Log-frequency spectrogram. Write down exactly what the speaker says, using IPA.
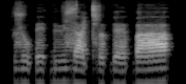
z u ʔ e ɠ y z a cʰ ə ɠ ɛ ɓ a

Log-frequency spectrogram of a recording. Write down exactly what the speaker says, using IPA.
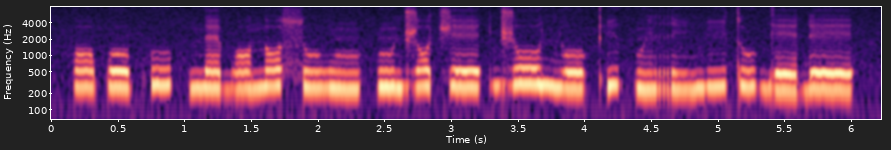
ɔ˨ p oː˨ pʰ u˦ | n ɛ˨ b ɔ˨ n ɔ˦ s u˨ β ũ˨ | ũ˨ d͡ʒ ɔ˦ t͡ʃ eː˦ | d͡ʒ oː˦ ɲ oː˨ kʼ i˦˨ kʷ ĩ˨ r iː˨ ŋ iː˦ t u˦ ɡ eː˨ ɗ eː˦˨

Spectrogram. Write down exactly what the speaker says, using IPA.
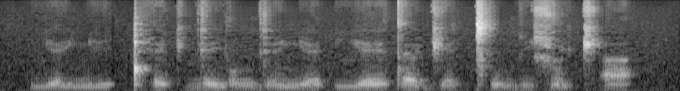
ʎ eː j ɲ iː ǃʰ e t͡ʃ ɡ e j o ŋ ɡ ɪː ɲ e | ʎ eː t ɛ ə̯ d͡ʒ e ǀʰ i m b iː ɕ o j t͡ʃʼ a

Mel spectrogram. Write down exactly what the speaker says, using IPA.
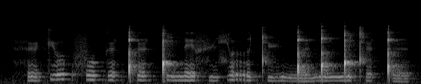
h ʏ kʲ ʊ | f ʊ k ø ǃʰ ø ǃ i n e f y ç ʊ r ʊ cʰ y ŋ͡ǃ ø ŋ͡ǃ ʊ ŋ͡ǃ ɪ cʰ ʏ ǃ ʏ

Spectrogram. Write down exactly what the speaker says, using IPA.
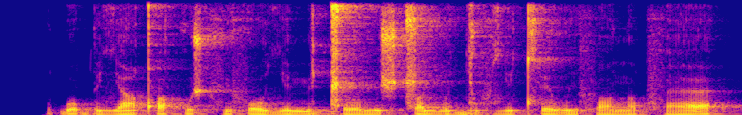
ɓ o b ɾ e ʎ æ qʼ o k u ʃ fʲ o f o ʎ e mʲ ɒ ǁ o m i ʃ ʈ͡ʂ ɒ ʎ o ɟ u f ʎ e cʰ e w i f ɒ n ɒ b f æ

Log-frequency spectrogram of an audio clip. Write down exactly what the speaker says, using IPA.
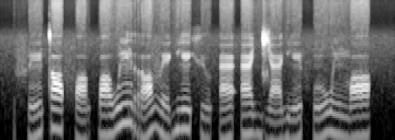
f ẽ˩˥ t ɒ˥ f ɒ˨˩˦ k͡p ɒ˧˥ w ĩ˥ r ɒ˩˥ v e˨˩˦ ɡʲ ẽ˥ xʲ u˨˩˦ ʔ æ˩˥ ʔ æ˧˥ d͡ʑ æ˨˩˦ ɡʲ ẽ˩˥ f ũ˩˥ w ĩ˦˨ m ɒ˥

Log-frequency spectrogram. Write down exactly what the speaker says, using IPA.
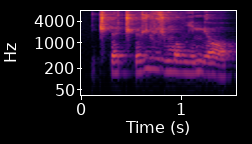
t͡ʃʼ ɘ t͡ʃʼ ʏ ʒ vʲ o ʒ m o β i mʲ ɔ

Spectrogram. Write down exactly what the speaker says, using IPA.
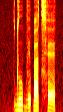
d u b ɪ ɓ a t͡sʰ ɛ

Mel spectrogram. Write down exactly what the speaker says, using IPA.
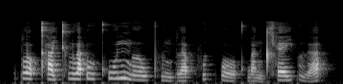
p l ɔ˦˥ ʔ kʰ a˦˥ j kʰ l u˦˥ a̯ ʔ uː˧ kʰ w u˥˩ n ŋ ɤː˧ w pʰ ɯ˨˩ ŋ p l a˨˩ p̚ f ɯ˥˩ k̚ p oː˨˩ kʰ w a˩˦ n t͡ɕʰ ɛː˦˥ j p ɯ˩˦ a̯

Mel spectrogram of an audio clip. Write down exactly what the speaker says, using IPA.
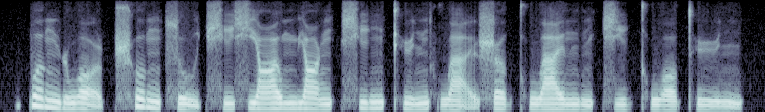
p ɤ˥˩ ŋ ɻ w ɔ̰˨˩ ʈ͡ʂʰ ʊ˥˩ ŋ s ṵ˨˩ t͡ɕʰ i˦ ɕ j ɑ˥ ʊ̯ m j ɑ˥˩ ŋ t͡ɕʰ i˥ ŋ t̪ʰ y˧˥ n k w a̰˨˩ ɪ̯ ʂ ɤ˥˩ kʰ w a˥ ɪ̯ n̪ y˨ n t͡ɕ i˧˥ kʰ w ɔ˥˧ t̪ʰ y˥˩ n

